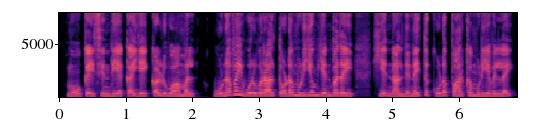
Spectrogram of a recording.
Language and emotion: Tamil, disgusted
